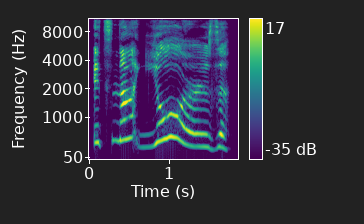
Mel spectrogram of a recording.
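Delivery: high, loud, slow protest; indignant high-pitched holler; shouting. A narrator's reading. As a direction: yell it high and drawn-out in defiance. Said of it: "shouted Annie".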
